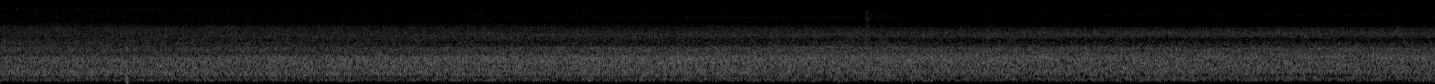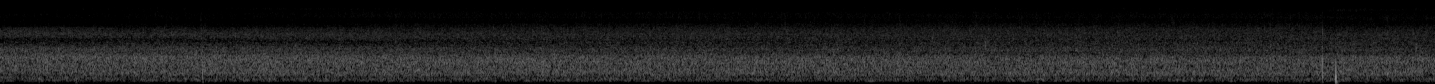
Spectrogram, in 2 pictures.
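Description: Small creek rushing steadily over rocks and little cascades, a constant even rush of water; one brief click near the end.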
